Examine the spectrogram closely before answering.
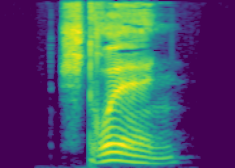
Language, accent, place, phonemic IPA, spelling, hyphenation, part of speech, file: German, Germany, Berlin, /ˈʃtʁʊlən/, strullen, strul‧len, verb, De-strullen.ogg
- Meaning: to urinate, especially to urinate profusely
